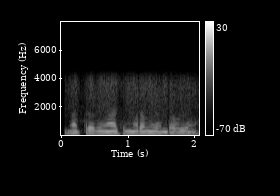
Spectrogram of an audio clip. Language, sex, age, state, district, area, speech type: Manipuri, male, 30-45, Manipur, Thoubal, rural, conversation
